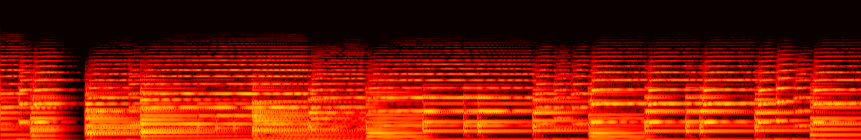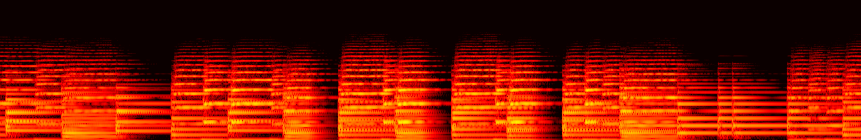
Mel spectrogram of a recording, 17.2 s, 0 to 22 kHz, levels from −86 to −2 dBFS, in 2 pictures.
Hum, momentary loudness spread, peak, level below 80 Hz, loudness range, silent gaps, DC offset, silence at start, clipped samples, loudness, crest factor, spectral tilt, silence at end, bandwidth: none; 7 LU; -12 dBFS; -62 dBFS; 3 LU; none; 0.4%; 0 s; under 0.1%; -30 LUFS; 18 dB; -6 dB/octave; 0 s; 8.4 kHz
